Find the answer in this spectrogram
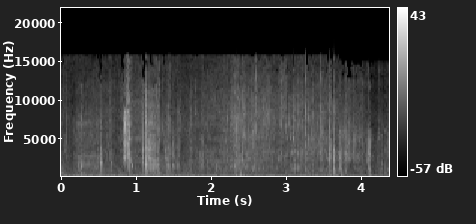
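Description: A boat's motor running steadily with a low hum. There are a few short knocks or splashes over it, the last ones near the end as a hooked king salmon thrashes at the surface beside the landing net.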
